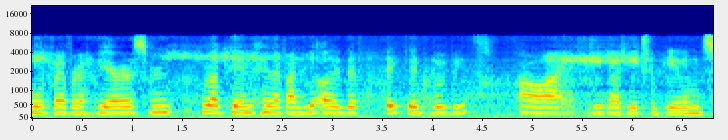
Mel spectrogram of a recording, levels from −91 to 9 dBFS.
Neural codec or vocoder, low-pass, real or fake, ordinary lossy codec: codec, 16 kHz, 0.5 kbps, FunCodec, trained on LibriTTS, 25 frames a second; 7.2 kHz; fake; none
